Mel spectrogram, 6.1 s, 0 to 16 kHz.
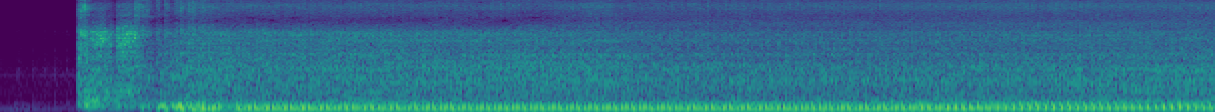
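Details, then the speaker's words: Husqvarna TS148XK lawn tractor, bought June 2024 and fuelled with additive-treated fuel, throttle set near fast/full: the engine catches immediately and holds a steady, even full-throttle drone without surging or misfiring; healthy. "it's fueled up and I'll set the throttle not quite to fast start and so you can hear what it sounds"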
